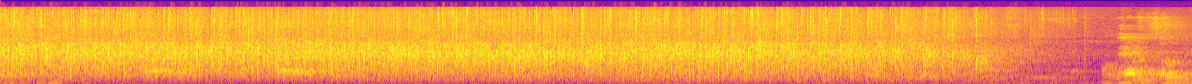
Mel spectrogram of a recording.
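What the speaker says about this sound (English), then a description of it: "applause." Sustained loud applause from a school audience honoring Southern High School Hall of Fame inductees, dense clapping for about ten seconds before fading out, then a voice begins speaking at the end.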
